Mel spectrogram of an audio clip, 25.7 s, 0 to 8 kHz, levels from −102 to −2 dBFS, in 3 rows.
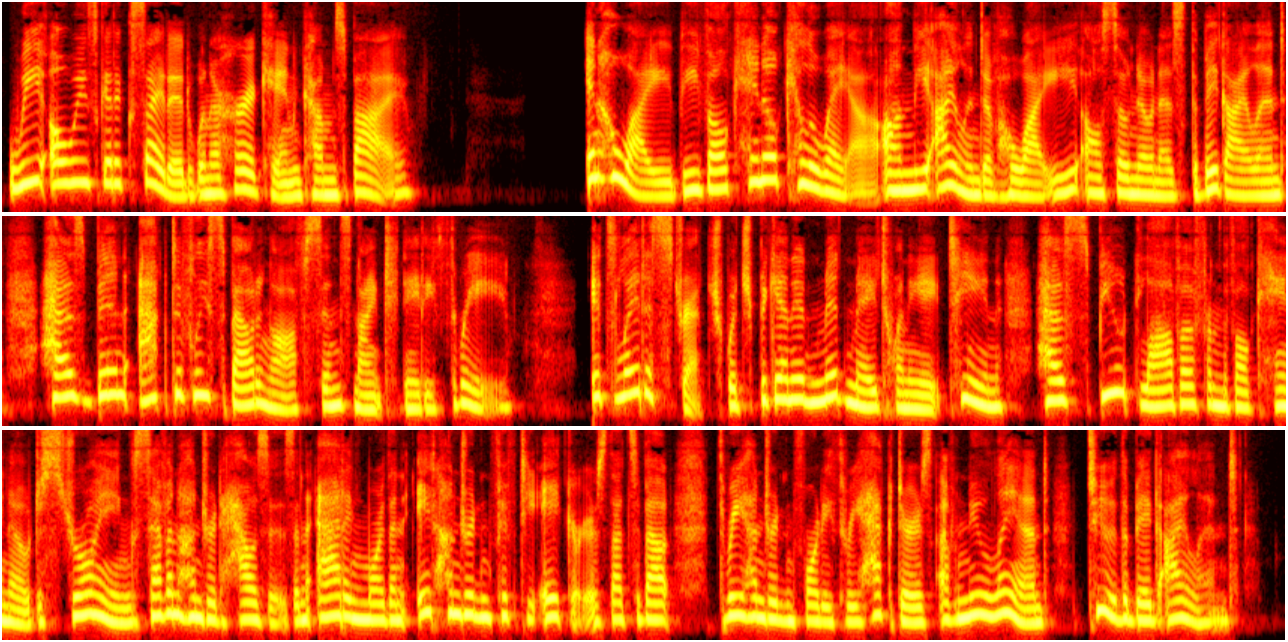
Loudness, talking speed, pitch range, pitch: -21 LUFS, 155 wpm, 175-255 Hz, 205 Hz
